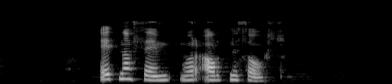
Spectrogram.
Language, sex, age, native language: Icelandic, female, 40-49, Icelandic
